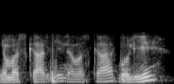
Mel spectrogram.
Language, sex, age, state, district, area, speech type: Hindi, male, 60+, Madhya Pradesh, Gwalior, rural, conversation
